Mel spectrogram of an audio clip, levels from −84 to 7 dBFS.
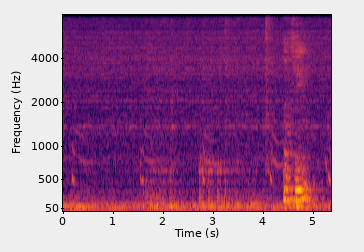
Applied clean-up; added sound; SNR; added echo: none; Wild animals; 15 dB; reverberation time 0.6 s.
